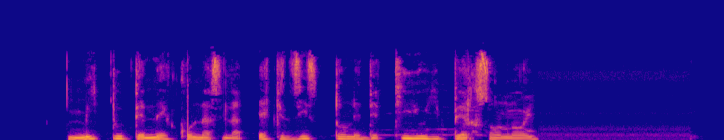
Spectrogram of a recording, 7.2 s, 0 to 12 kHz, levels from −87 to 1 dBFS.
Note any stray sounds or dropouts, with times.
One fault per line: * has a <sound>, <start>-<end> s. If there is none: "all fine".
all fine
